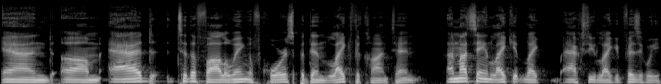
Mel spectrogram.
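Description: In a very clean recording with a silent background, a man talks with an American accent. His pitch is fairly low, his pace moderate, and he hardly pauses at all. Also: dry, close sound with no echo. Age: 30s. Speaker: rapper and MC. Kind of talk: casual chat. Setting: studio. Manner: animated.

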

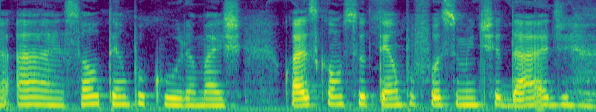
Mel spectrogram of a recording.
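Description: Her intonation is monotone and flat. A woman talks at a medium pitch. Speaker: podcast co-host. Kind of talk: casual conversation.

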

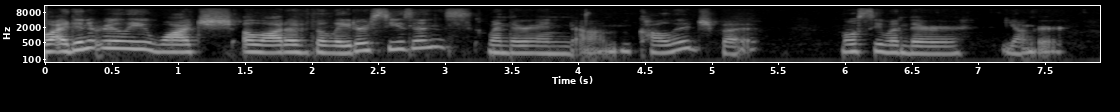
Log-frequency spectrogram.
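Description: Speaking in a normal speaking voice with a Canadian accent, a woman keeps a medium pitch, a moderate pace and ordinary pitch variation. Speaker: podcast host. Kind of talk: casual chat.

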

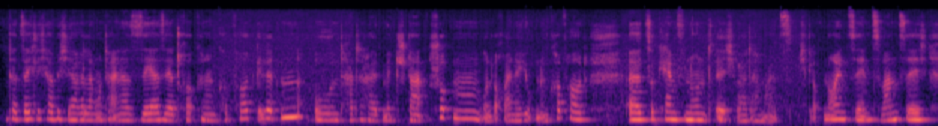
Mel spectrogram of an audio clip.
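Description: Noticeable background noise behind a moderate pace and fairly even intonation. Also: woman. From Germany. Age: 30s. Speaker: entrepreneur, founder of a hair care brand. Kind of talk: casual interview.

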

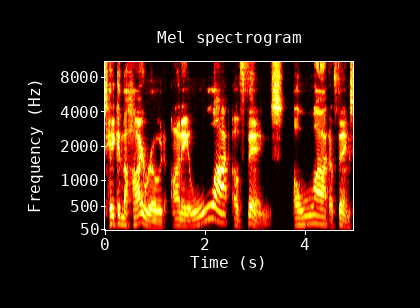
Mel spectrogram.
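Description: In a quiet background, a man speaks with an American accent at a very slow pace. His pitch is fairly high. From Long Island, New York. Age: 40s. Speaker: author. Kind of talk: interview.

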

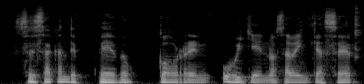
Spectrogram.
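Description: A man with a Mexican accent speaks in a fairly low pitch on a very clean recording with a silent background. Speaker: social media influencer. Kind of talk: casual chat.

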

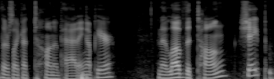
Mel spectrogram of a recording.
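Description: A plain, everyday voice moves at a moderate pace with ordinary pitch variation, captured as a dry, close sound with no echo on a very clean recording with a silent background. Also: man. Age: 30s. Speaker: podcast co-host. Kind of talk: casual chat. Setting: studio.

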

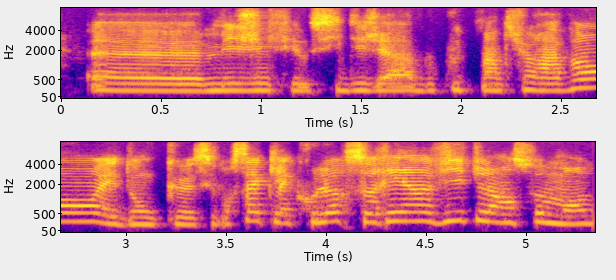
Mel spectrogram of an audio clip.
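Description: A woman talks at a fairly quick pace. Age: 30s. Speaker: illustrator. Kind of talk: casual interview. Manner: hesitant, many fillers.

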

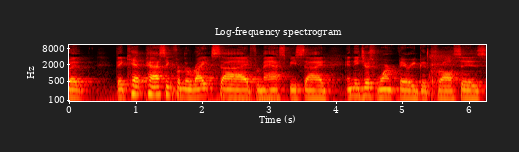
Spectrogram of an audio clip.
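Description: A man speaks at a medium pitch with an American accent and fairly even intonation. Room echo is audible. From United States. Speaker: football podcast host. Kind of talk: casual chat.

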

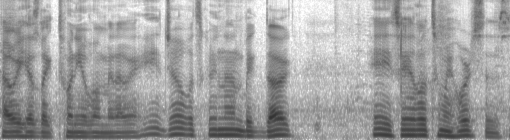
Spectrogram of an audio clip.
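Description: An ordinary speaking voice from a man, fairly low in pitch, at a moderate pace with ordinary pitch variation. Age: 30s. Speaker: podcast co-host. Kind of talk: casual chat.

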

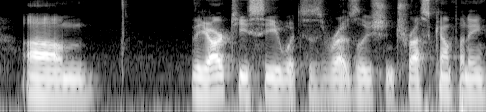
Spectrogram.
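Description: A man speaks with an American accent at a moderate pace. His voice sits at a medium pitch. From Colorado. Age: 50s. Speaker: real estate agent. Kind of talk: casual chat. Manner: animated.

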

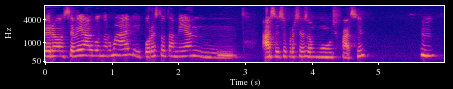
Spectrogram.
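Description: Speaking fairly slowly, a woman uses a high pitch and fairly even intonation. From Ukraine. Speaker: social media consultant. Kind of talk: interview.

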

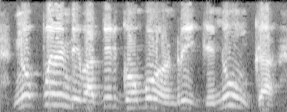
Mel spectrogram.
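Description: There is noticeable background noise behind a man. His voice is high in pitch, with lively intonation. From Buenos Aires province, Argentina. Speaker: war veteran. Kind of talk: radio call-in conversation.

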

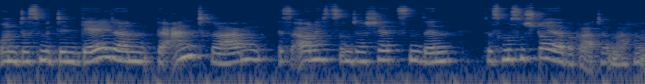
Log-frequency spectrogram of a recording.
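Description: High-pitched female speech at a fairly quick pace, with ordinary pitch variation and audible room echo. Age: 20s. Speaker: dance studio owner. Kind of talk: interview.

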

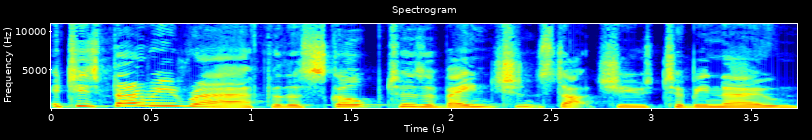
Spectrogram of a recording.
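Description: This woman has a normal speaking voice, fairly high in pitch, at a moderate pace. The recording is very clean, with a silent background. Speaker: art historian and podcast tour guide. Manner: measured, clear explanatory delivery, pausing to direct listener to the next hall; polite, gently instructive, addresses listener directly.

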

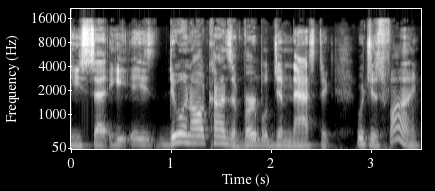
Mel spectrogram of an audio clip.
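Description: In an American accent, a man with an ordinary speaking voice talks at a moderate pace, fairly high in pitch with lively intonation, on a very clean recording with a silent background. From Kentucky, US. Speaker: podcast host. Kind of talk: casual interview chat. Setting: video recording in studio.

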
